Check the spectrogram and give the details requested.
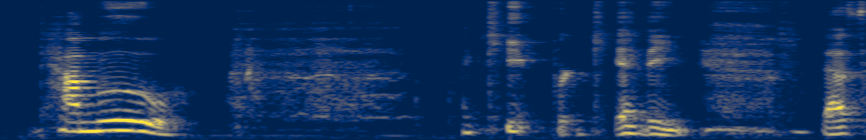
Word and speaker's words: Temu: watching me um bag my team no it's TAMU TAMU I keep forgetting that's how the commercials say to pronounce it TAMU all right thanks for stopping by thanks for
